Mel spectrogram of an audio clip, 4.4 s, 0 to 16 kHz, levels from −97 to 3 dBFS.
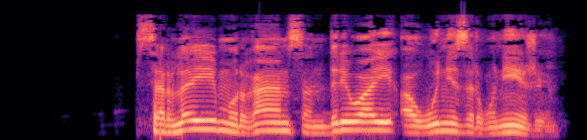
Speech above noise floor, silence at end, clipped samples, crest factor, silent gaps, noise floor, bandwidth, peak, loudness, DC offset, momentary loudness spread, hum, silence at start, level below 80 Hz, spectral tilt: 58 dB; 0.25 s; under 0.1%; 14 dB; none; -71 dBFS; 11.5 kHz; 0 dBFS; -13 LUFS; under 0.1%; 6 LU; none; 1.05 s; -54 dBFS; -4 dB/octave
